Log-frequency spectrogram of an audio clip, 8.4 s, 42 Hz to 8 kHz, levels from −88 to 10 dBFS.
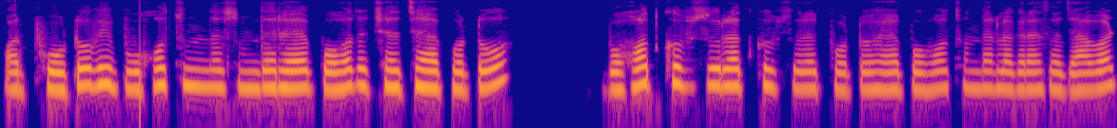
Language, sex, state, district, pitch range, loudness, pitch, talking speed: Hindi, female, Chhattisgarh, Korba, 210-235 Hz, -18 LUFS, 220 Hz, 155 wpm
